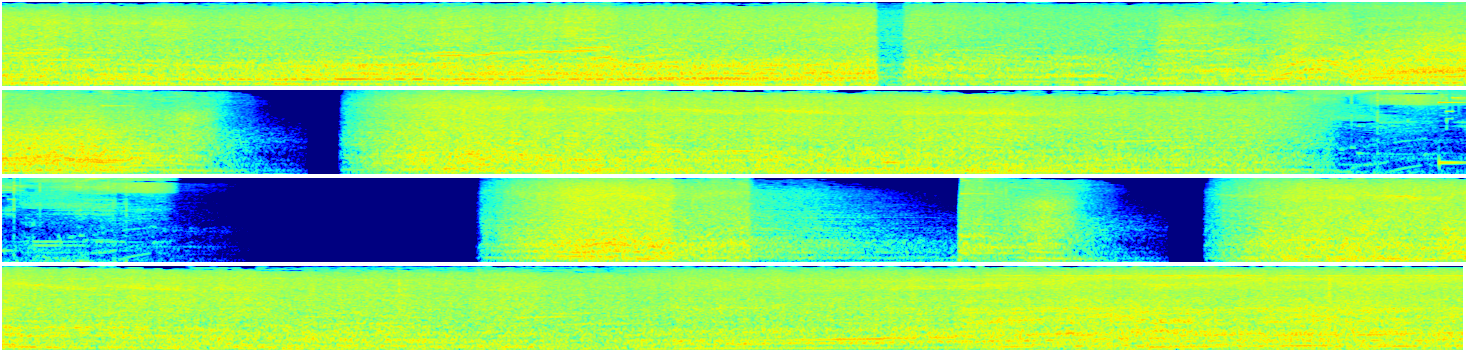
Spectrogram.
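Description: Racing car engines whine loudly, rising in pitch and dropping as they change gear.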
